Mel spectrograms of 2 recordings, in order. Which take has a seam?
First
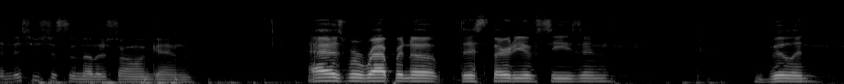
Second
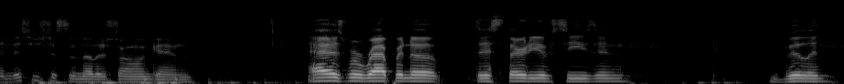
first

